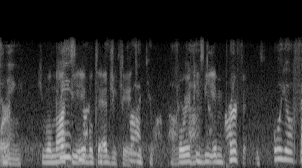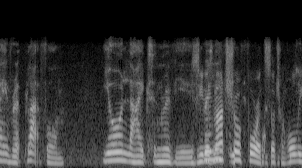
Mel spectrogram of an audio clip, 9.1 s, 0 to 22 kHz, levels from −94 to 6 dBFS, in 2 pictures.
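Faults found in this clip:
Speech suppressed in double talk at 1.15–2.55 s, 3.15–4.15 s and 7.91 s to end: level dips about 20 dB (about 25 dB in last span), likely AEC gain reduction while both sides talk.

Echo leak at 2.46–2.50 s and 3.93–4.08 s: faint delayed copy at 432 ms, about 35 dB below speech, likely loudspeaker residue passing the far-end echo canceller. Band-limited to 8 kHz, consistent with the Opus path.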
